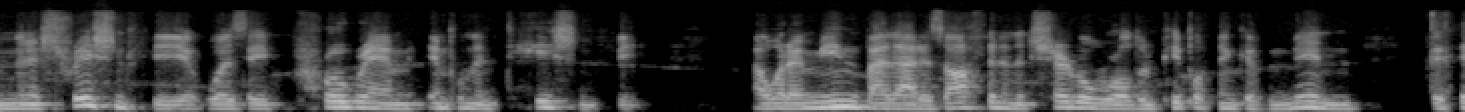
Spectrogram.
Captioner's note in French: voix de l'interprète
